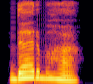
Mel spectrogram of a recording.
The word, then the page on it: ದರ್ಭ: darbha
